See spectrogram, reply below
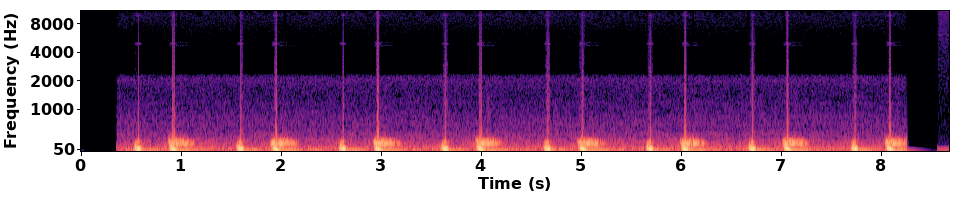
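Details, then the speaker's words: Regular heartbeat near 60 a minute with a soft blowing sound trailing each second heart sound: early diastolic murmur, found in aortic and pulmonary regurgitation. "La bonne réponse est : SOUMURE DIASTOLIQUE PRÉCOCE, que l'on retrouve dans les régurgitations aortiques et pulmonaires."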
